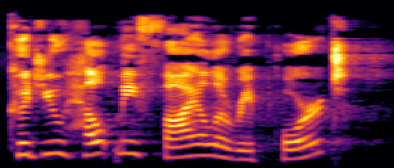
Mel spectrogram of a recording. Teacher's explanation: Could you becomes could ya in natural speech.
